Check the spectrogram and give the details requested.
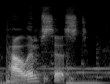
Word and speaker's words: palimpsest: out to be a palimpsest covering a text nearly 1,000 years old. Palimpsest. P-A-L-I-M-P-S-E-S-T. I feel like I'm pronouncing that wrong, but the pronunciation guide puts the emphasis on pal.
